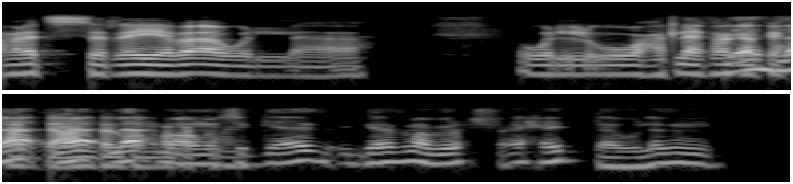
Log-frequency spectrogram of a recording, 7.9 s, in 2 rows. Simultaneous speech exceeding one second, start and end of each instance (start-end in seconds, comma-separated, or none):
3.6-5.2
